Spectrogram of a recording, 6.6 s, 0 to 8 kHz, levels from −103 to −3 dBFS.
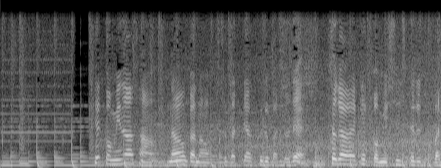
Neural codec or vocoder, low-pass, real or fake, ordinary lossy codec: none; 7.2 kHz; real; none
